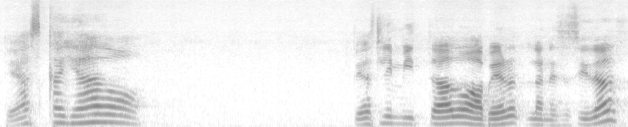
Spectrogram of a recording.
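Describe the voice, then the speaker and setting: A man preaching a sermon, asking the congregation rhetorical questions and swinging from quiet, low passages to loud declamation. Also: measured pace. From Mexico. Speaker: pastor.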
